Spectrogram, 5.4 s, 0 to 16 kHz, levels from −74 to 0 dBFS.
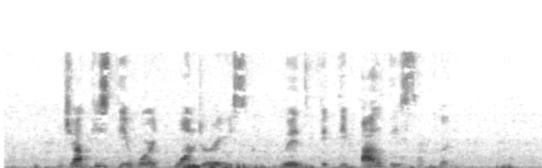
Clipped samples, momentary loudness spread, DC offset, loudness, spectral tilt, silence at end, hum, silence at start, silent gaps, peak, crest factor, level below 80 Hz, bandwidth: under 0.1%; 18 LU; under 0.1%; -25 LUFS; -4.5 dB/octave; 0.1 s; none; 0.05 s; none; -6 dBFS; 20 dB; -40 dBFS; 11.5 kHz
